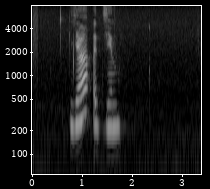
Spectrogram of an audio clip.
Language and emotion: Russian, neutral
